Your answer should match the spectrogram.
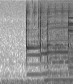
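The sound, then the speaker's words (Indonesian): After a quiet moment, a phone ringtone starts up with a quick series of bright, chiming melodic notes that ring on and sustain, clear, with no one talking. “Duh, cocok telepon lagi. Proyek nih pasti.”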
